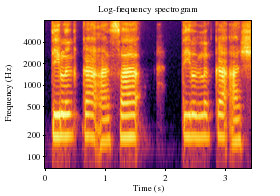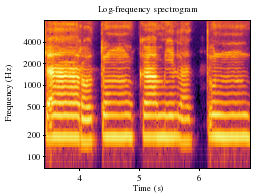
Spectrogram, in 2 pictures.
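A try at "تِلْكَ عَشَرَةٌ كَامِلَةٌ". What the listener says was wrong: Untuk panjang pendeknya hati-hati. pengucapan hurufnya. Huruf shin, asya. Tilka asyaratun kamilah. Nah, shinnya nggak boleh panjang. Fathah nggak ada alifnya. Tilka asyaratun kamilah. Masih panjang shinnya. Jangan asyaratun.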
